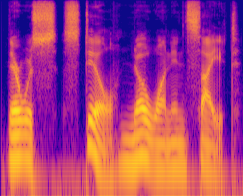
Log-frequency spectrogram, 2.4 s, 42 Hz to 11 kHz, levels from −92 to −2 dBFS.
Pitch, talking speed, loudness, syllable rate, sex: 95 Hz, 170 wpm, -16 LUFS, 4.1 syllables/s, male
